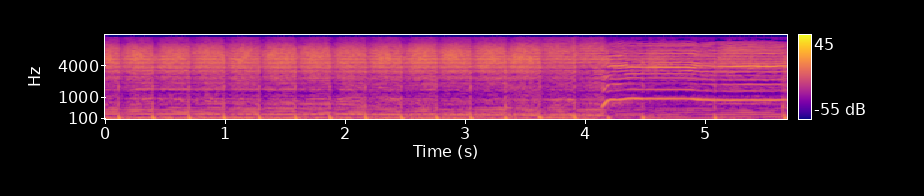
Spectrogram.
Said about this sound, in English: Come on, somebody. Declare God's greatness with a shout.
